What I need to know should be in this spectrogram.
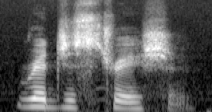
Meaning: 1. The act of signing up or registering for something 2. That which registers or makes something official, e.g. the form or paper that registers
- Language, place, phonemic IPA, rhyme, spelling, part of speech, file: English, California, /ˌɹɛd͡ʒ.ɪˈstɹeɪ.ʃən/, -eɪʃən, registration, noun, En-us-registration.ogg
